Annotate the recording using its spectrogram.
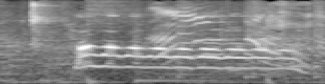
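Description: A young child's long, high-pitched squeal. It starts about half a second in, is held for about a second and a half while sinking slightly in pitch, then drops off.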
